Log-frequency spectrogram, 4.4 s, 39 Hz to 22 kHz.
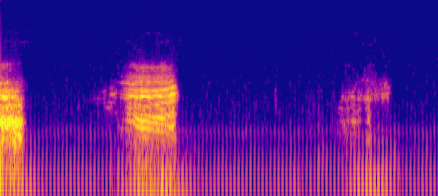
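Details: Rutting Carpathian stag, red deer of Bucovina, 29.09.2022 breeding season: three rough bellows in quick succession, a short bark, a fuller grating roar, then a weaker trailing groan, with a faint steady low hum behind.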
